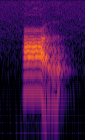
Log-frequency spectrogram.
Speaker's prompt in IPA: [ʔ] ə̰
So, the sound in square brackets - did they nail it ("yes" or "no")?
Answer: no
